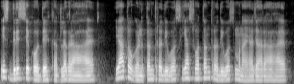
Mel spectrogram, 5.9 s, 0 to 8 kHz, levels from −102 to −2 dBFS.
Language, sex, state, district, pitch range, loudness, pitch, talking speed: Hindi, male, Jharkhand, Palamu, 105-130 Hz, -18 LUFS, 115 Hz, 185 wpm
